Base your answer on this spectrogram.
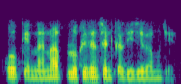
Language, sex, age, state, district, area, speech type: Urdu, male, 18-30, Delhi, Central Delhi, urban, conversation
